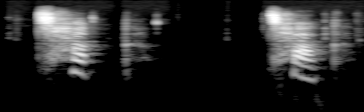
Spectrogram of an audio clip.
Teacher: When a letter ends with the kio kio at the end although in romanization uh we write the k as an ending but it doesn't have any aspirated sound but it has the stopping sound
